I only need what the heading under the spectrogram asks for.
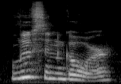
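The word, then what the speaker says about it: Leveson-Gower: written and I'm going to be attempting their pronunciations March Banks Lucen Gore Yol and hoik and this is just strange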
